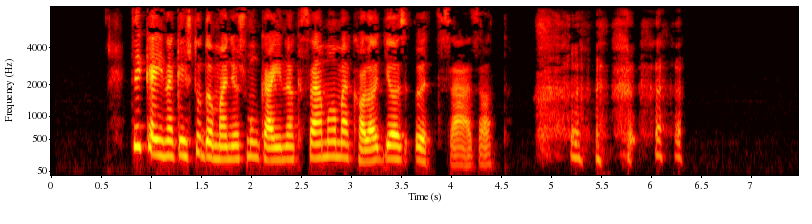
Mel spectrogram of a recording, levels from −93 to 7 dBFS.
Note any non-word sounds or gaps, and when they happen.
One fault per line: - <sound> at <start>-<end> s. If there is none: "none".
- laugh at 4.8-6.4 s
